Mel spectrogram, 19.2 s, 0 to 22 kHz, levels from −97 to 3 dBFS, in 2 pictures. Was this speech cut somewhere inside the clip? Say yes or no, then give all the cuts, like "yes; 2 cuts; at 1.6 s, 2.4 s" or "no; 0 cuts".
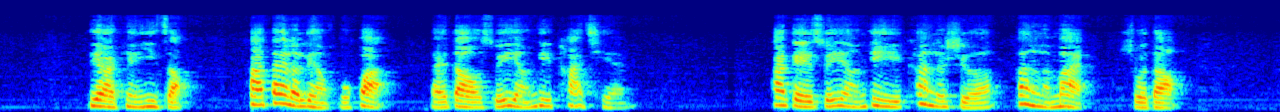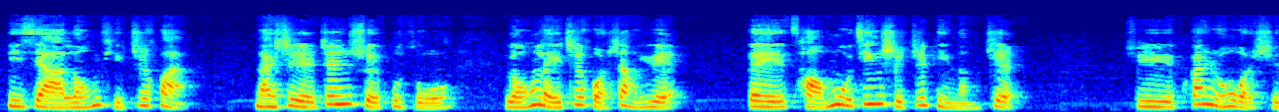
no; 0 cuts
